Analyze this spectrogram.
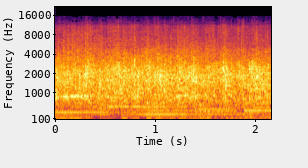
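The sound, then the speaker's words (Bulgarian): An audience applauds during a talk, a short, thick burst of clapping that stays even in loudness throughout. “А, ръкопляскането ви.”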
